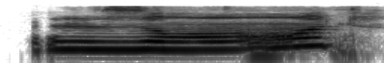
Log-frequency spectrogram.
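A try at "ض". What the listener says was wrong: You don't pronounce sound of dal in the end of this letter. Got it? Like vod.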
